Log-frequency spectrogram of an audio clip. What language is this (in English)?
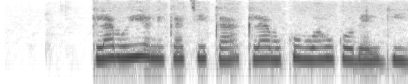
Swahili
